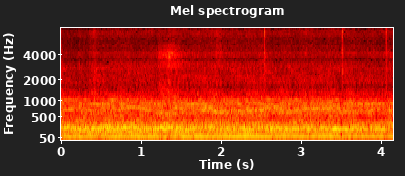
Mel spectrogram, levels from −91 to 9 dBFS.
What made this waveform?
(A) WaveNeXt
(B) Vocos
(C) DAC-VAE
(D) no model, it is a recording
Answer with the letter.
C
